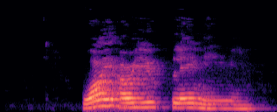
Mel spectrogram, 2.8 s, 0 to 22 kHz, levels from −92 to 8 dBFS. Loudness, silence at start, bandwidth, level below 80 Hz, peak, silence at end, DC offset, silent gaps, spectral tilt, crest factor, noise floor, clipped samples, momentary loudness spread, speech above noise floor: -18 LUFS; 0.85 s; 5.6 kHz; -60 dBFS; -2 dBFS; 0.2 s; under 0.1%; none; -10 dB/octave; 16 dB; -70 dBFS; under 0.1%; 13 LU; 54 dB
